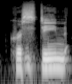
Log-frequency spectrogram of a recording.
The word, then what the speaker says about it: Christina: Because, as you say on social media, dear everyone, my first name has an A on the end of it. It has three syllables, the last of which is pronounced like Miss Ritchie, as in Christina Ritchie, Miss Applegate, as in Christina, or Miss Aguilera.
